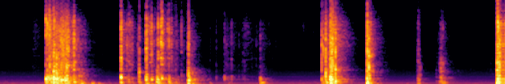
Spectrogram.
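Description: Plastic speed-stacking cups clattering and clacking on a table as a cup pyramid is stacked and collapsed during a stacking cycle. A rattle about half a second in is followed by a run of quick clicks, then separate sharp clacks, the last one at the very end.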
